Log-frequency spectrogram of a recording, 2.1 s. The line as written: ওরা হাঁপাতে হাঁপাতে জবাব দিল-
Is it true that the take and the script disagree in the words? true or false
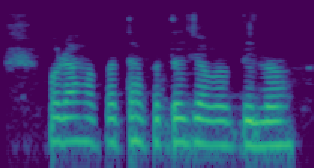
false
